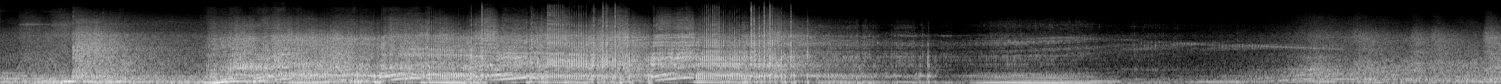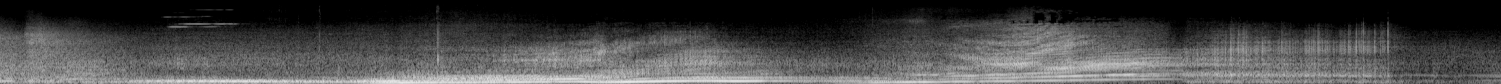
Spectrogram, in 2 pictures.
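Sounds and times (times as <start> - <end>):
car engine revving: 0.0 - 30.0
exhaust crackles and pops: 3.4 - 9.6, 27.0 - 29.2.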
